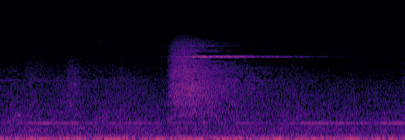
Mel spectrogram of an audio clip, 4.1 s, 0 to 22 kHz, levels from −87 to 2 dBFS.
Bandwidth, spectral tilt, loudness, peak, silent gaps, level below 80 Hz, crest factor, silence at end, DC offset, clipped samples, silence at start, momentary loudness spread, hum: 16 kHz; -4.5 dB/octave; -48 LUFS; -32 dBFS; none; -48 dBFS; 14 dB; 0 s; under 0.1%; under 0.1%; 0 s; 8 LU; none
